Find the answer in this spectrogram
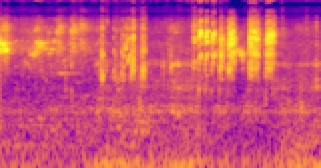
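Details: Budgerigars twittering, soft chatter opening into a quick series of sharp, high chirps in the second half.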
